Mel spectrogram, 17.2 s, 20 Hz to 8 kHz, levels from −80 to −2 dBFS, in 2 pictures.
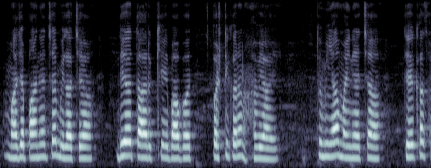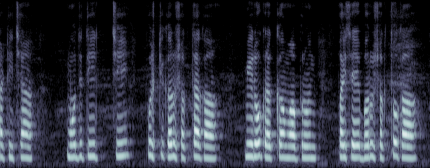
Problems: background sounds at intervals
